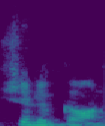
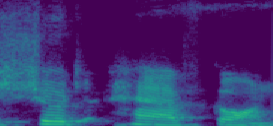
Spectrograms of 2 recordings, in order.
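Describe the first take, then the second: First: The word have is reduced, like of. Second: The word have is said with a full vowel. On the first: "They would never say" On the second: "they would say"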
